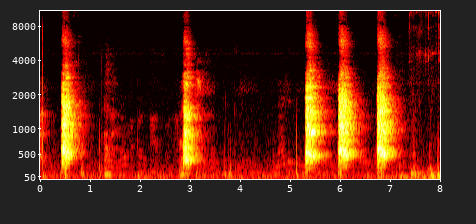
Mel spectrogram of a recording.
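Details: Frightened Old English Sheepdog reacting to a Chucky doll, giving five sharp, loud barks: two spaced singles, then a quick run of three about half a second to a second apart.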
